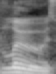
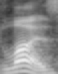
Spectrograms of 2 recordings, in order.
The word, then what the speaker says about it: Luz: so our main character is lose which I pronounced as Luz for the longest time whoops the real world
